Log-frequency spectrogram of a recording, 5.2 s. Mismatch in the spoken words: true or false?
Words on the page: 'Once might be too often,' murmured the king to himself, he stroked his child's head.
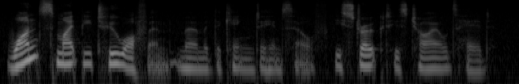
false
